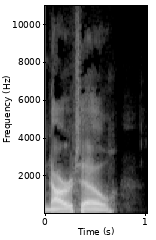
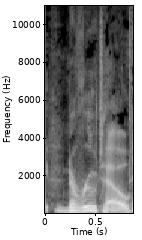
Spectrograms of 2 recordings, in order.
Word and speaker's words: Naruto: Also, I was curious if either of you have ever seen Naruto. – I said that wrong. – Oh, shoot. I'm sorry. Naruto.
